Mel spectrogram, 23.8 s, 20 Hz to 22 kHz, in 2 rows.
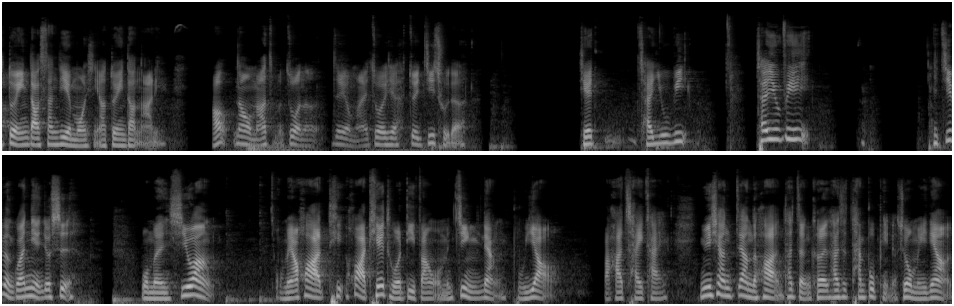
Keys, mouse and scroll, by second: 1.9 click, 5.4 Tab, 8.2 Tab, 9.4-10.6 middle drag, 10.6 scroll up 3, 11.3 scroll down 2, 11.7-12.9 shift+middle drag, 12.9 scroll up 1, 13.2 KP_1, 14.3-14.7 scroll down 3, 14.8-23.6 shift+middle drag.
